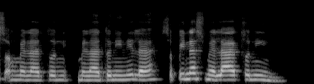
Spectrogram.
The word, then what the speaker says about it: melatonin: Melatonin melatonin parang brusce ko na ewan. In other countries, it's pronounced as melatonine.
